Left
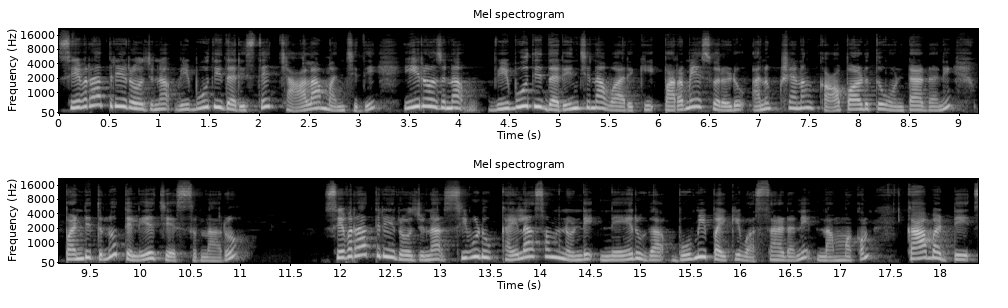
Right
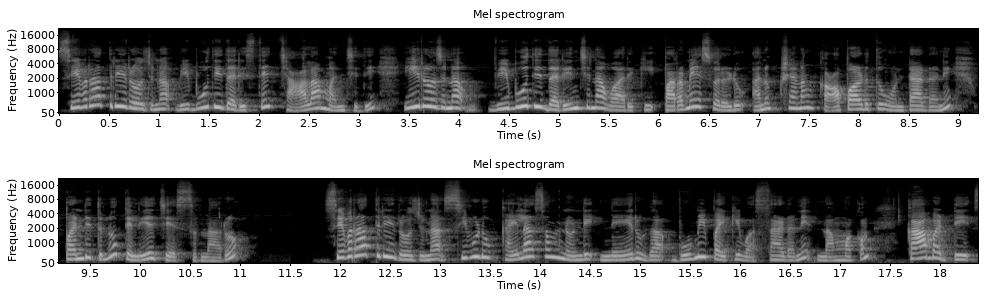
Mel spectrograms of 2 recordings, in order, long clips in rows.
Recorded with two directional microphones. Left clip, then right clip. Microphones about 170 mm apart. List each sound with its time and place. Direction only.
0.1 s a woman's voice: 25° left (ahead or behind)
11.9 s speech: 20° left (ahead or behind)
